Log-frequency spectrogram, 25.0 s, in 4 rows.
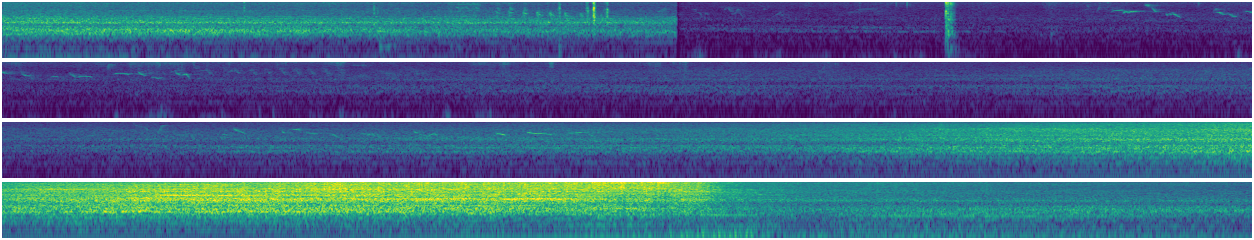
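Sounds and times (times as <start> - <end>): train rushing past: 0.0 - 3.4, 9.1 - 25.0
low hum: 0.0 - 4.7, 9.1 - 25.0
bird chirps: 2.1 - 4.6.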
